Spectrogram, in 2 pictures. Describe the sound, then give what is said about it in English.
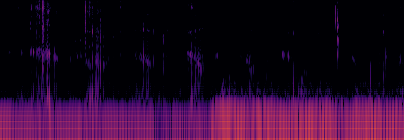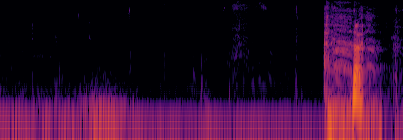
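Faint crunching and chewing close to a microphone, with a few soft crunches and mouth noises over a quiet background, ending in a sudden loud coughing burst. “I want you to chew it and swallow it for this to count.”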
